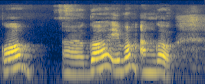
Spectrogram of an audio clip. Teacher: अल्प प्राण में जो है वायु की मात्रा कम होती है, और सभी वर्गों के 1, 3, 5 यानी कि क, ग एवं अंग, क वर्ग का जैसे ले लीजिए तो क, ग एवं अंग व वर्ण एवं सभी 11 स्वर आते हैं इसमें।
